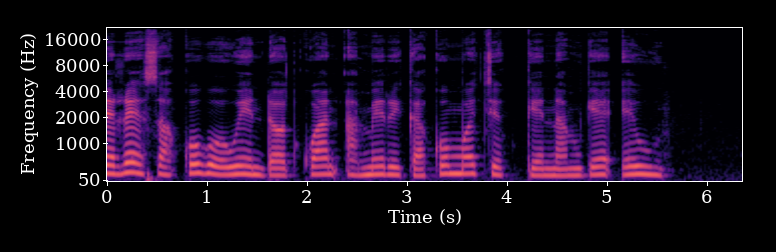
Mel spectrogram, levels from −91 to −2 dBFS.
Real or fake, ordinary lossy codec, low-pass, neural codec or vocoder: real; none; none; none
